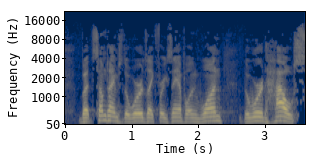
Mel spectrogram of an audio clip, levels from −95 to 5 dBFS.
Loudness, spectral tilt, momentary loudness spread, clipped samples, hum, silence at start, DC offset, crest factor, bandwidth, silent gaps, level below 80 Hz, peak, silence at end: -32 LUFS; -5.5 dB/octave; 8 LU; under 0.1%; none; 0.2 s; under 0.1%; 18 dB; 14 kHz; none; -74 dBFS; -14 dBFS; 0 s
